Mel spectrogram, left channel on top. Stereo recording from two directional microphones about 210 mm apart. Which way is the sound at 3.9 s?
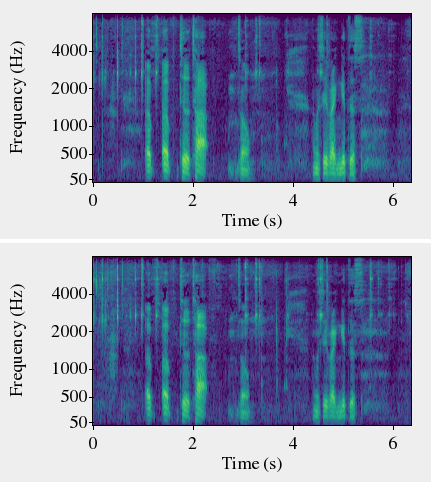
25° left (ahead or behind).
